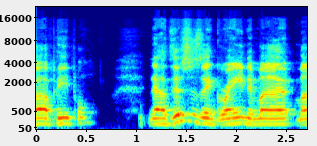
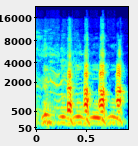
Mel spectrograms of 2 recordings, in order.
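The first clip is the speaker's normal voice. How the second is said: high, loud whooping pulse sounds; imitated racing heartbeat; 8 semitones higher, 7 dB louder than usual. Telling how espresso set his heart racing, high loud whoops. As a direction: make your heart pound out loud.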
